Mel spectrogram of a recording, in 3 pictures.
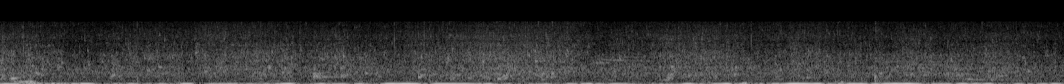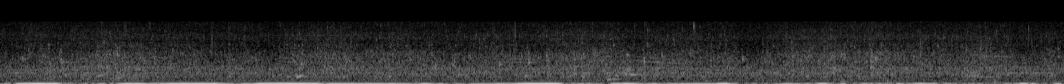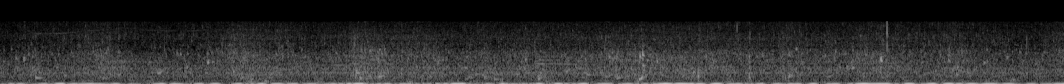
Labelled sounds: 5.8	6.6	killer whale, southern resident, J pod, call S04, 0.35 to 1.4 kHz
15.6	16.2	killer whale, southern resident, J pod, call S04, 0.17 to 1.5 kHz
16.9	17.6	killer whale, southern resident, J pod, call S04, 0.19 to 1.4 kHz
19.9	24.6	killer whale, southern resident, J pod, whistle, 4.0 to 8.0 kHz
20.4	21.2	killer whale, southern resident, J pod, call S04, 0.23 to 1.6 kHz
26.6	27.2	killer whale, southern resident, J pod, call S04, 0.59 to 1.5 kHz

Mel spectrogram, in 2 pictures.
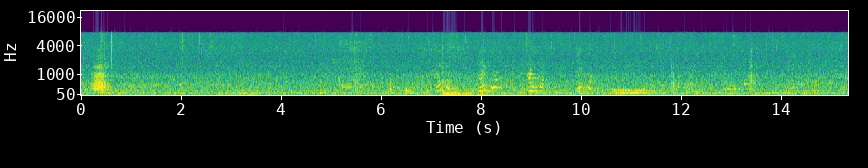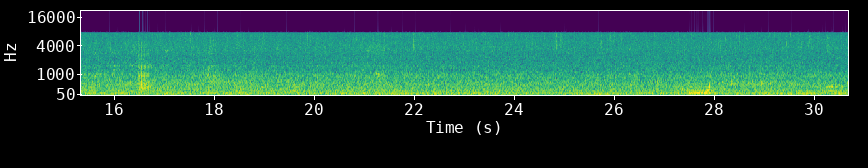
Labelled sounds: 0.2	0.5	croaking sound likely from a nearby submerged object, 1.3 to 1.7 kHz

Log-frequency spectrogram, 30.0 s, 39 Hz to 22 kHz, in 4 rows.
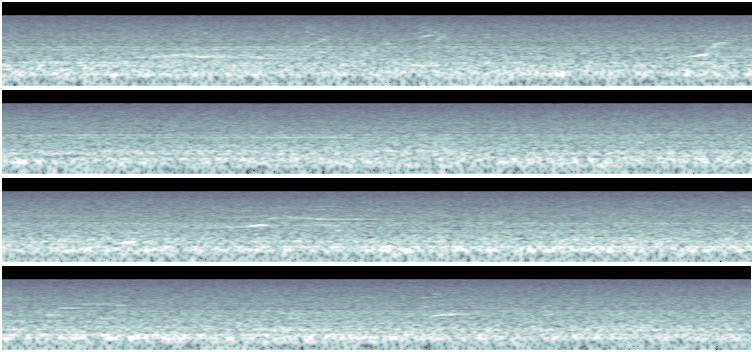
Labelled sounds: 17.9	18.5	humpback whale, 0.93 to 1.2 kHz

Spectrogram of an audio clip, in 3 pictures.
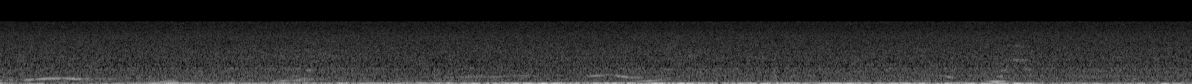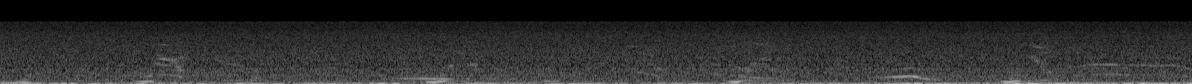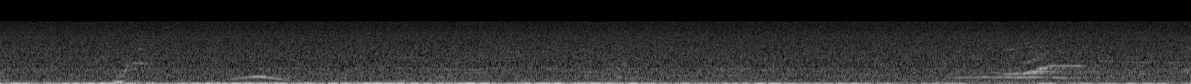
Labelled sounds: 22.7	23.1	humpback whale, 0.83 to 0.99 kHz
34.2	34.7	humpback whale, 0.80 to 0.99 kHz

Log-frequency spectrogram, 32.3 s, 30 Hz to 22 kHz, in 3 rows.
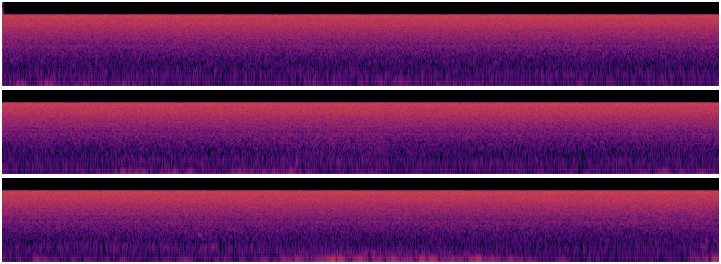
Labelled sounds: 1.0	1.3	humpback whale, 3.7 to 4.0 kHz

